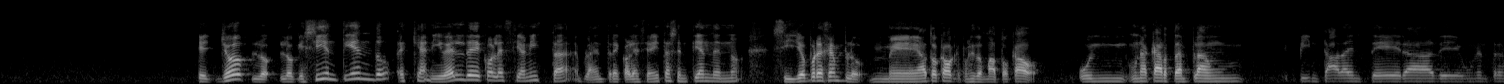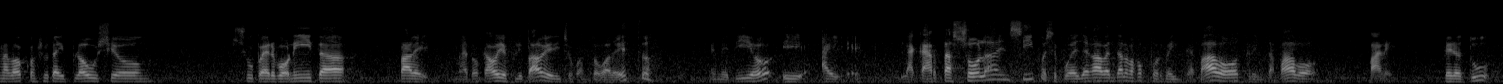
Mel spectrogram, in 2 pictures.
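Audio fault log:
0.00–1.99 s, cut-off start: capture began late, so the clip holds digital silence until 1.99 s, where the speech enters already mid-sound, with no natural attack or fade-in, leaving an abrupt hard edge as the audio switches on.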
